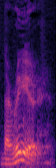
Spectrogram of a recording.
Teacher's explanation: For example, now I'm basically referring to the fact that this barriers has to be pronounced as barriers rather than barrier, because in the other pronunciation that I have just said it, barrier is where I am, instead of ba, I am placing my stress on ra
